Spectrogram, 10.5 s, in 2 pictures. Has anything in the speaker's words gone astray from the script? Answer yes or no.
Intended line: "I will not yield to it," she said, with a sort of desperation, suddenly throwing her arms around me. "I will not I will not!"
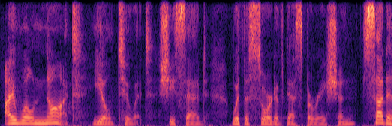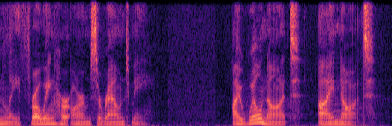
yes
